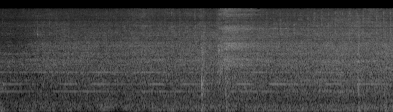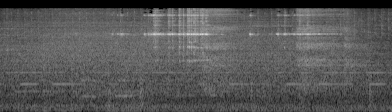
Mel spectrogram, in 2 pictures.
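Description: Ohmi Railway electric train rolling slowly through the points into the station, its running noise building steadily. The wheels squeal in a high pitch, loudest about eleven to twelve seconds in and again around fourteen seconds.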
